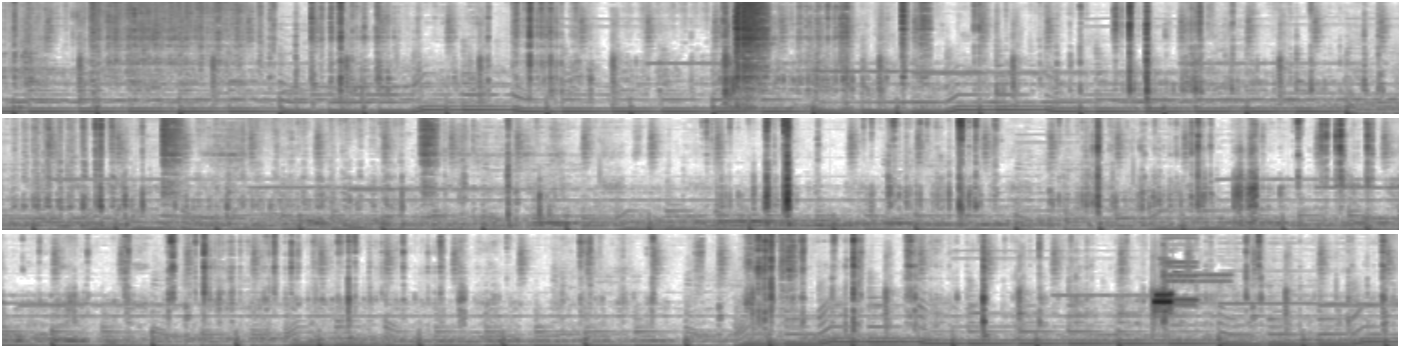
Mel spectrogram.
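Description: Background music with a steady beat and a repeating bass line, over scattered clicks and rattles of hands handling a metal chair tilt mechanism and its screws.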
